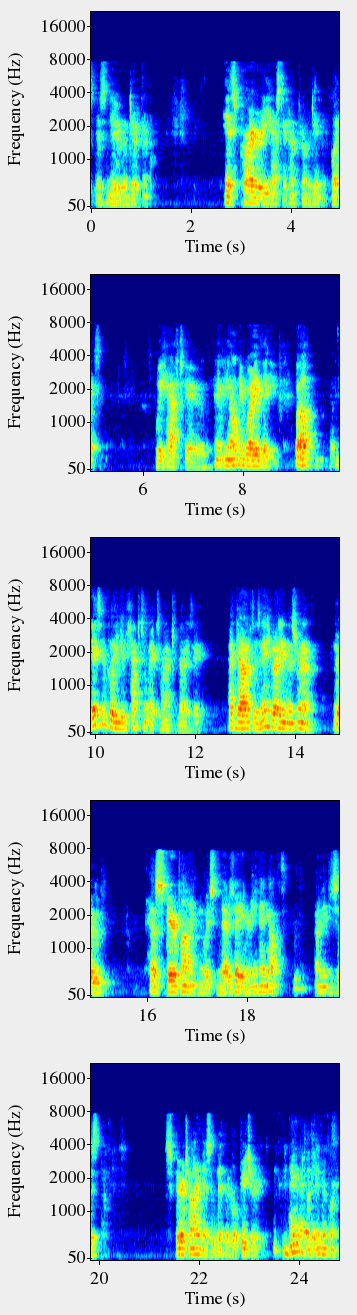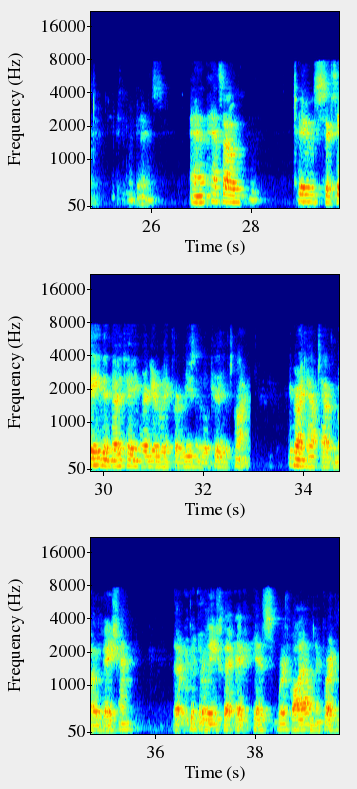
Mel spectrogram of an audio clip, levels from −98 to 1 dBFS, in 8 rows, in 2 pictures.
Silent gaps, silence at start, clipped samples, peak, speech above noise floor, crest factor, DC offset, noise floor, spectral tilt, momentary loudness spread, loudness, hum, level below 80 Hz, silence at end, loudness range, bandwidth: none; 0.1 s; under 0.1%; -2 dBFS; 52 dB; 24 dB; under 0.1%; -77 dBFS; -4.5 dB/octave; 19 LU; -25 LUFS; none; -62 dBFS; 0 s; 6 LU; 8 kHz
